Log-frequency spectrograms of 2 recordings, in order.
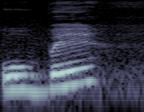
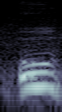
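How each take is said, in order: First: The word is said as two syllables. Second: The word is said as one syllable. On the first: The speaker calls it right. "it's pronounced like ube" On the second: The speaker calls it wrong. "oob is not pronounced oob"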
